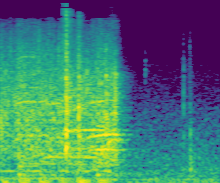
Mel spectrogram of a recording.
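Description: A steady hiss with a few sharp clicks, growing quieter a little over a second in.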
